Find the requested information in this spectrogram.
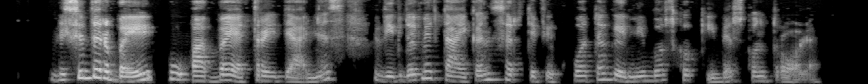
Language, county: Lithuanian, Tauragė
